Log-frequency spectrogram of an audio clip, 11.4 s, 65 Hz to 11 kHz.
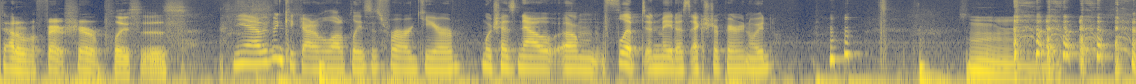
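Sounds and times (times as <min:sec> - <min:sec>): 
speech: 0:00.0 - 0:08.9, 0:09.6 - 0:11.3
voiced groan: 0:09.7 - 0:10.5
person coughing: 0:09.8 - 0:11.3.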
